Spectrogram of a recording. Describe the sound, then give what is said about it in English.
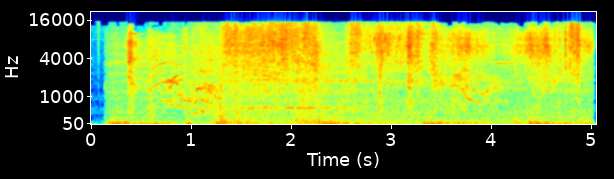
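A web-shooter thwip effect made by casting fishing line with a marshmallow at its end: a loud, rattling hiss with brief whistling zips near the start and end, sustained for about five seconds with no talking. “Fishing line with a marshmallow at the end of it.”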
